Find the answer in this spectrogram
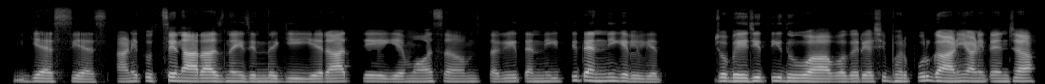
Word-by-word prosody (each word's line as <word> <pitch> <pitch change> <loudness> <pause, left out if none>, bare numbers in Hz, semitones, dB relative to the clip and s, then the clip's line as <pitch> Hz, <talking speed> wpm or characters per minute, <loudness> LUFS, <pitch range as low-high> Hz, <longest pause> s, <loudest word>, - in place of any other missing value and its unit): Yes! 140 -1 -3
Yes! 130 -3 -4
आणि 135 +2 -2
तुझसे 165 +2 +1
नाराज 145 -2 +6
नहीं 145 -1 0
जिंदगी, 140 0 -4 0.2
ये 135 0 +1
रातें 145 +1 +1 0.2
ये 135 -1 -1
मौसम 140 0 -6
सगळी 140 +2 -4
त्यांनी 140 0 -5
ती 190 - -3
त्यांनी 170 -2 +3
केलेली 140 -4 -2
आहेत. 125 - -5 0.6
जो 160 - +1
भेजी 155 +1 +3
थी 165 -1 -1
दुआ 145 -3 +3
वगैरे 140 +1 -2
अशी 140 +5 -5
भरपूर 150 +5 -3
गाणी 150 -1 +6
आणि 145 -1 +2
त्यांच्या 150 +1 +2
145 Hz, 155 wpm, -25 LUFS, 140-150 Hz, 0.6 s, नाराज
